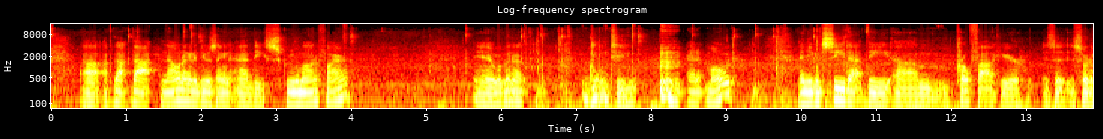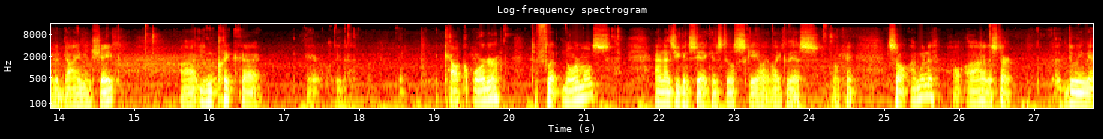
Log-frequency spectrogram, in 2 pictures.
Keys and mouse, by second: 5.2-7.2 middle drag, 7.2 Tab, 8.4 middle click, 10.8-12.7 middle drag, 15.1-18.2 drag, 22.5 s, 26.4-27.7 drag.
